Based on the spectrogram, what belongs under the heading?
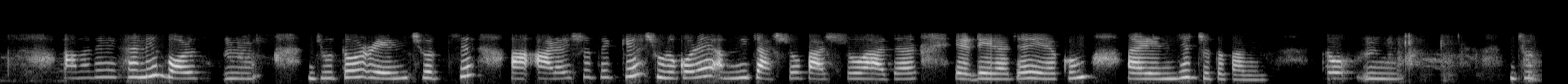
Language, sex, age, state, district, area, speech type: Bengali, female, 18-30, West Bengal, Uttar Dinajpur, urban, conversation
